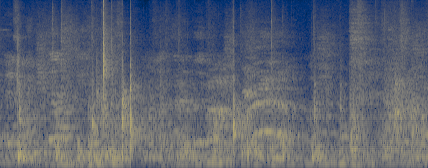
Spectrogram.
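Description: Table-football ball being struck by the rod-mounted players and knocking against the table: sharp hard knocks, a quick cluster of them about a second in.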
